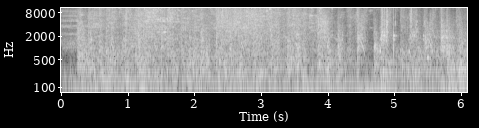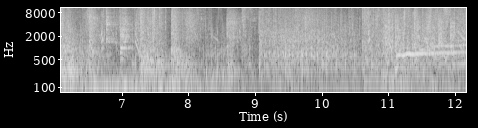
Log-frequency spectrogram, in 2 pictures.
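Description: A dense, sustained volley of gunfire in a dubbed action film, rapid overlapping shots fired overhead cracking loudly and continuously, with occasional sharper bursts standing out.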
